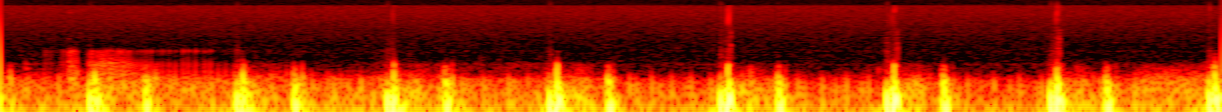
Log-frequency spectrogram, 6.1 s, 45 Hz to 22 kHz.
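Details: Heartbeat heard through a stethoscope on the chest for an ASMR recording: steady lub-dub at about 73 beats a minute, two clear sounds per beat; stomach gurgles occur during the recording; normal heart sounds.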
